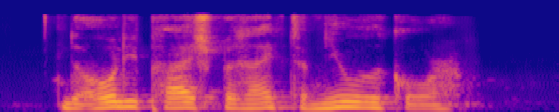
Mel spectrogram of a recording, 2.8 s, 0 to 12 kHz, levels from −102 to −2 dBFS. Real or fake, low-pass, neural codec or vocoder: fake; 7.2 kHz; codec, 16 kHz, 2 kbps, X-Codec, HuBERT features, trained on balanced general audio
